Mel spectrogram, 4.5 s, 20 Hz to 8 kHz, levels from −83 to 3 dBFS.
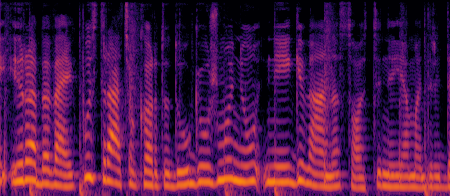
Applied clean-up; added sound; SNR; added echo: none; Drum / Drum kit; 18 dB; none.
